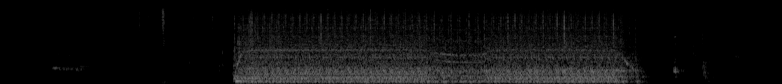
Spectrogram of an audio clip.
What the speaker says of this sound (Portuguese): Eu tô passando uma costura bem no meio da minha bolsa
